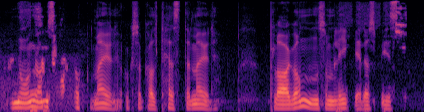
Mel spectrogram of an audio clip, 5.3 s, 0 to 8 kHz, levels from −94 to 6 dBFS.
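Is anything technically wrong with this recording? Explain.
Yes. Two kinds of fault occur, both at the start and near the end.

Speech suppressed in double talk: the speech dips or drops out from 0.0 to 0.24 s, 0.54 to 0.99 s, 4.42 to 4.48 s and 4.66 s to the end. The cuts range from a fall of about 10 dB to near-silence of about 40 dB. The likely cause is an echo canceller that, with both sides talking, turned the local talker down along with the echo.

Other side's voice leaking through: a second voice sounds from 0.43 to 1.08 s and from 4.94 to 5.05 s, only about 10 dB under the main speech, with a faint brief trace at 4.34 to 4.39 s. This is likely loudspeaker playback that the echo canceller failed to remove from the microphone. The call's normal microphone processing limits the audio to below 8 kHz.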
